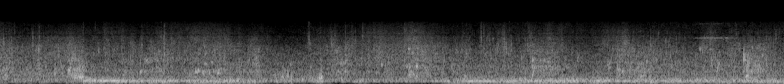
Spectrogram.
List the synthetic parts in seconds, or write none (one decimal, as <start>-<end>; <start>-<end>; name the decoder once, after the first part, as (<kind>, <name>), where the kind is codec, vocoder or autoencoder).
0.5-4.7 (autoencoder, DAC-VAE); 5.4-6.3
